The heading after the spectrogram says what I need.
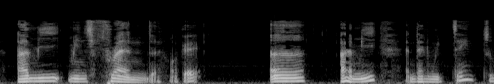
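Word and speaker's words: amis: Remember, if you want to put the plural form, then you just add this final s here. Okay? But then technically you pronounce it the same way. So singular form amii plural form you add this s but it's amii as well.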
